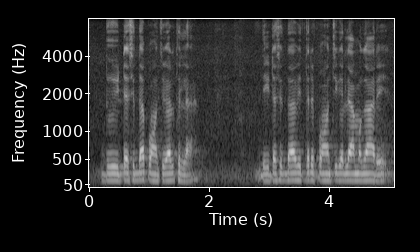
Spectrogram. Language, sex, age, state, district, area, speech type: Odia, male, 18-30, Odisha, Nayagarh, rural, spontaneous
